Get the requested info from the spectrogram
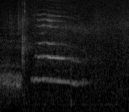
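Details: Domestic cat meow that its owner reads as basically asking to be fed: a brief, faint, steady tonal meow held for under a second, with clear overtones, in a quiet indoor setting.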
